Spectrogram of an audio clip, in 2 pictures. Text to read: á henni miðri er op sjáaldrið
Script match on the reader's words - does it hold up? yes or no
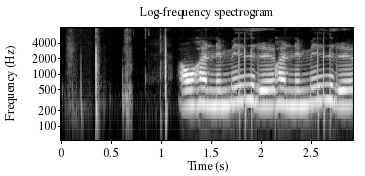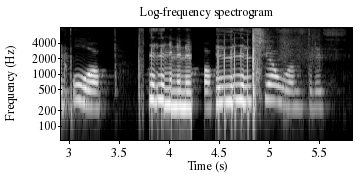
no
